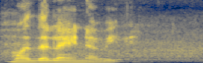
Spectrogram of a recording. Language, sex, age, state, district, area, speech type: Telugu, female, 45-60, Andhra Pradesh, Kurnool, rural, spontaneous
